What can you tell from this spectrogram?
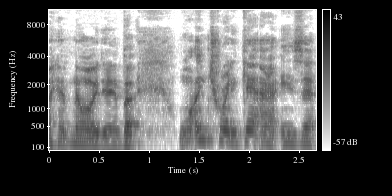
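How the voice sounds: The speaker is a man with a fairly high pitch. His voice has a dark, mellow tone.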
